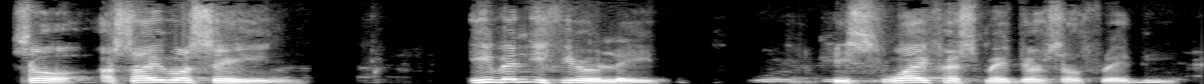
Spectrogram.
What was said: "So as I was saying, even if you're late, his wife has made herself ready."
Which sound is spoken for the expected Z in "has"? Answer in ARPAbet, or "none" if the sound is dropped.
S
